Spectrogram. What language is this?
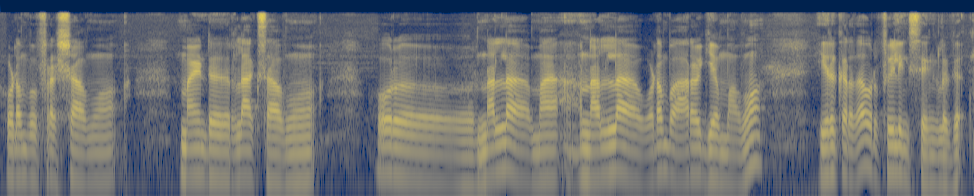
Tamil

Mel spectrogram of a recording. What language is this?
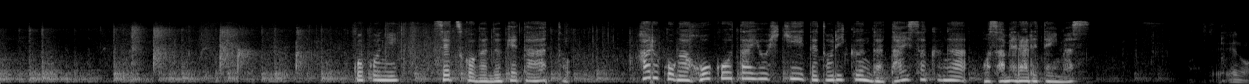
Japanese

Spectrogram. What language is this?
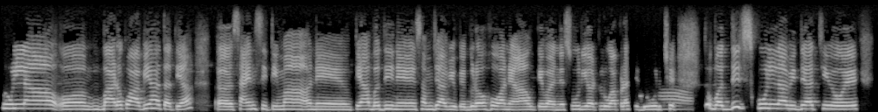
Gujarati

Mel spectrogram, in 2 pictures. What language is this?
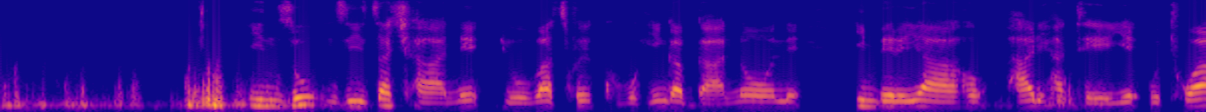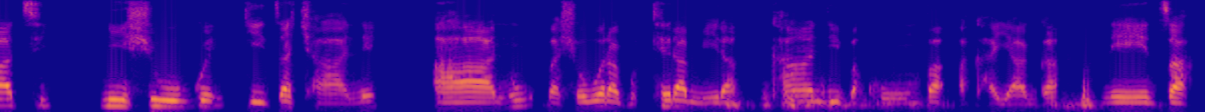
Rundi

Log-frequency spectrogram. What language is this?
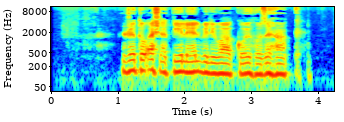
Shina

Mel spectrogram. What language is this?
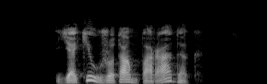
Belarusian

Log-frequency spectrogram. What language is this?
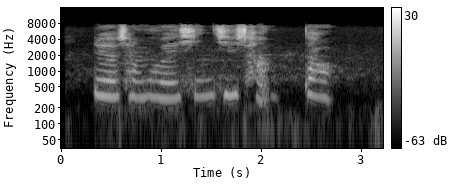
Chinese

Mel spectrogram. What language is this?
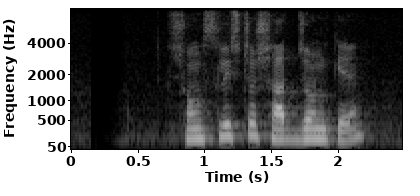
Bangla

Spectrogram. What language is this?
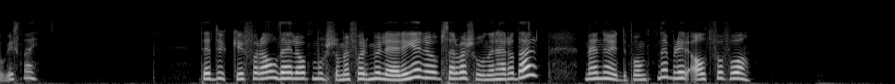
Norwegian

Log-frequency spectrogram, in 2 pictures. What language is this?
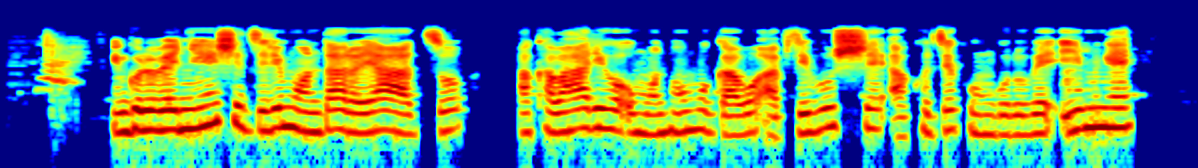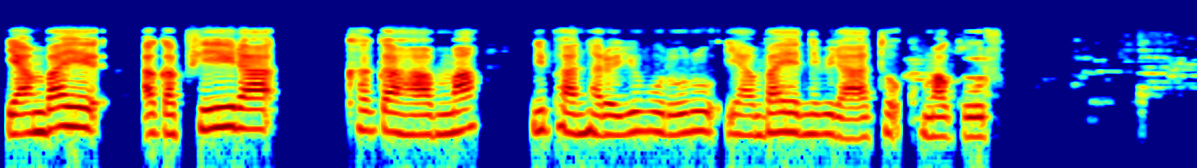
Rundi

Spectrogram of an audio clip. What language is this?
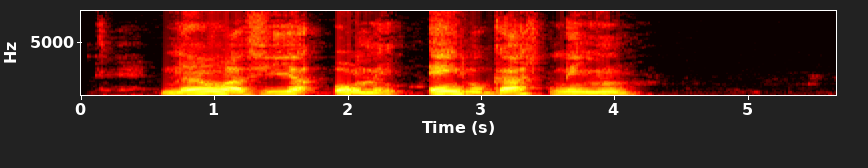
Portuguese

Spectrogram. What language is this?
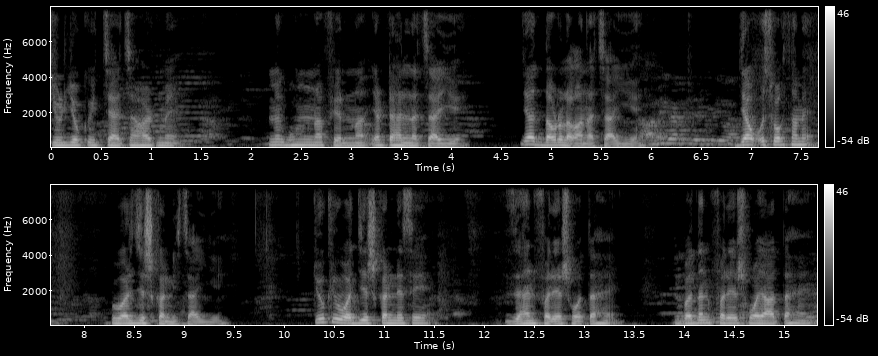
Urdu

